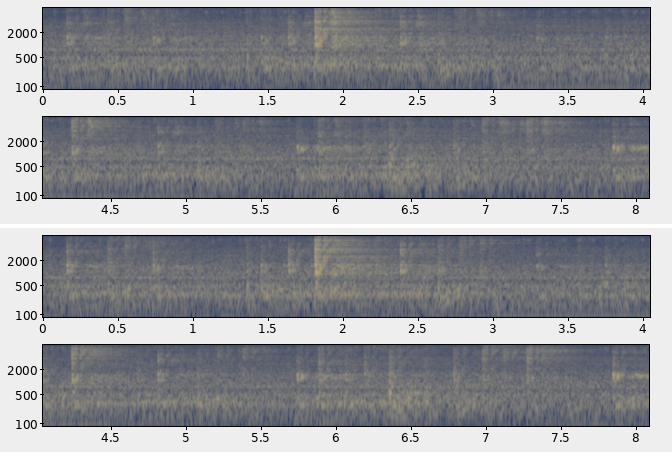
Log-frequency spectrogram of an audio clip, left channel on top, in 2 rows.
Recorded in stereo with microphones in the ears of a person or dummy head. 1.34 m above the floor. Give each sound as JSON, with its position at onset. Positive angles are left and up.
{"t": 0.1, "sound": "typing on a keyboard", "side_deg": -15, "distance_m": 6.0}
